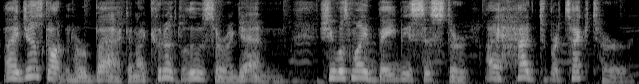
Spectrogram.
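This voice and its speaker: Expressive storyteller with lively swings in pitch. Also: normal speed. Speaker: story reader. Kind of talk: first-person narration of fan fiction story. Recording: music behind the voice. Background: music.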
